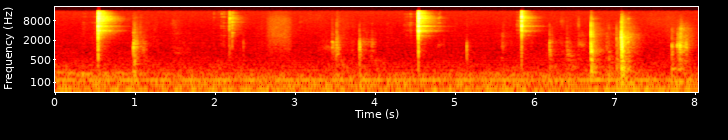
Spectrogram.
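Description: Sewing scissors snipping through leftover quilt binding ends: four sharp snips, the first alone and the last three about a second or so apart, with fainter clicks of the blades and fabric handling between them.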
